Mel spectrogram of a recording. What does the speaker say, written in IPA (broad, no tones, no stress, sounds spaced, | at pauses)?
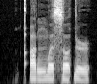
qʼ ʌ ŋ͡m ʌ s ɔ ɗ ə˞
